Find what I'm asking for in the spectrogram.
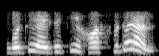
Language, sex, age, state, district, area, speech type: Bengali, female, 60+, West Bengal, Cooch Behar, rural, conversation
